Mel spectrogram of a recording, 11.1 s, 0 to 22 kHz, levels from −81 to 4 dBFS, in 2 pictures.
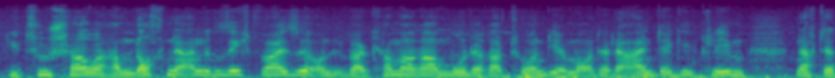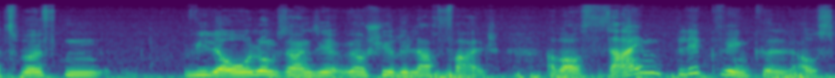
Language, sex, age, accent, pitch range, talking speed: German, male, 40-59, German, 145-190 Hz, 165 wpm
